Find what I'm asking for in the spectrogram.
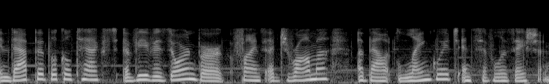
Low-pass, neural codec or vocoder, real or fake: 5.4 kHz; none; real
